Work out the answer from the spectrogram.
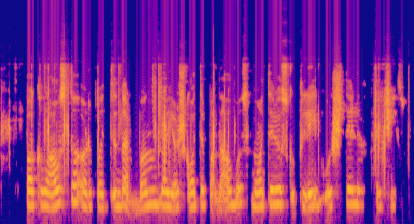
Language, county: Lithuanian, Vilnius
